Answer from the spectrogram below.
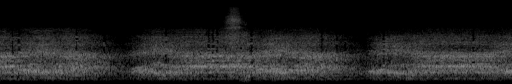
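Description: A large crowd shouts together in unison while calling out their prayer requests, a loud, sustained roar of many voices that briefly dips twice between drawn-out chanted phrases.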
